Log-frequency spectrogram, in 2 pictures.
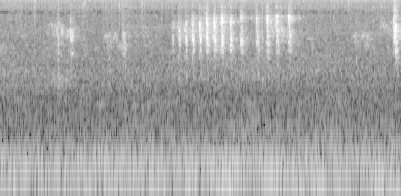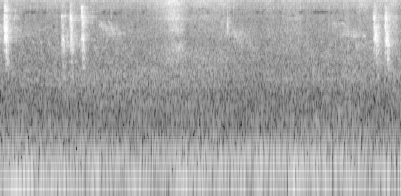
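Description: Faint bird chirps, with a short rapid trill about two seconds in, over a low steady background hum.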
